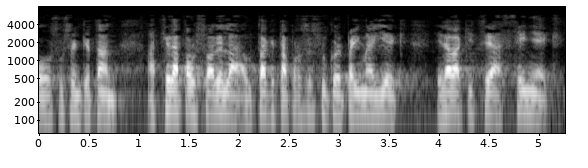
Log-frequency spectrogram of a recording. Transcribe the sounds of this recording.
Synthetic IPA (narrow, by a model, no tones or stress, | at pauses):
osuse̞ŋke̞t̪an | at͡se̞ɾapawso̞aɾe̞laːwt̪ake̞t̪apɾo̞s̬e̞suko̞e̞pajmaje̞k | e̞ɾaβ̞akit͡se̞ase̞ɲe̞k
